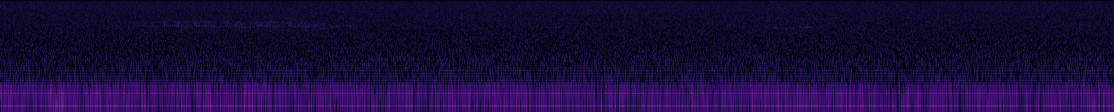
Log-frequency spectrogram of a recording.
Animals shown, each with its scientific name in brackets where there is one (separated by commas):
Yellow-bellied Flycatcher (Empidonax flaviventris), Ovenbird (Seiurus aurocapilla)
